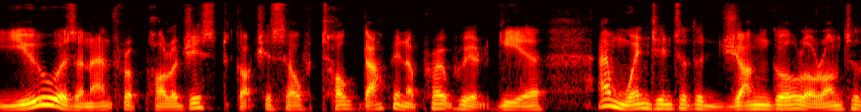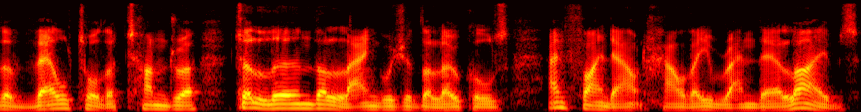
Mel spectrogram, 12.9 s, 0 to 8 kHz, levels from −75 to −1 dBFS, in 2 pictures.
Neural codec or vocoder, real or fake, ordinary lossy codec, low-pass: none; real; AAC, 48 kbps; 7.2 kHz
